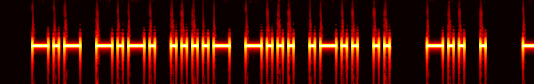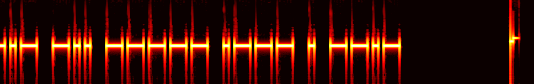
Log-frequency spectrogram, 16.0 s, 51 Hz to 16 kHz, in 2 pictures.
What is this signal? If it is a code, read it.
Morse code, heard as a keyed tone, about 15 wpm, 700 Hz. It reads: KC4BLI DE KD0JEQ
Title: USA Callsign DE Callsign 15wpm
